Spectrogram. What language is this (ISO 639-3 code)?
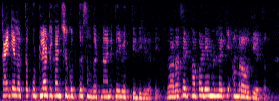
mar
